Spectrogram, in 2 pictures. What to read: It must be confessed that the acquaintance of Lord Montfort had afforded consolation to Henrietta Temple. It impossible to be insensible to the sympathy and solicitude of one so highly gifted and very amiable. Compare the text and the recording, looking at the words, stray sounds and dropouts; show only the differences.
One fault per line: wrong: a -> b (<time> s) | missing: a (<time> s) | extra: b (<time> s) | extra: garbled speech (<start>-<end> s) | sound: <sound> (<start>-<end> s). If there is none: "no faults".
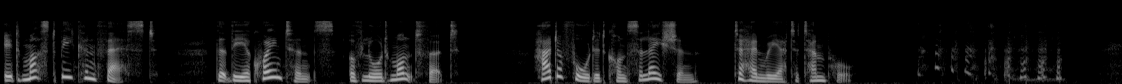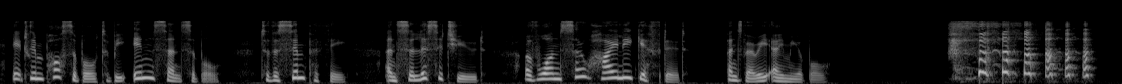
sound: laugh (9.2-10.7 s)
sound: laugh (20.7-22.2 s)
